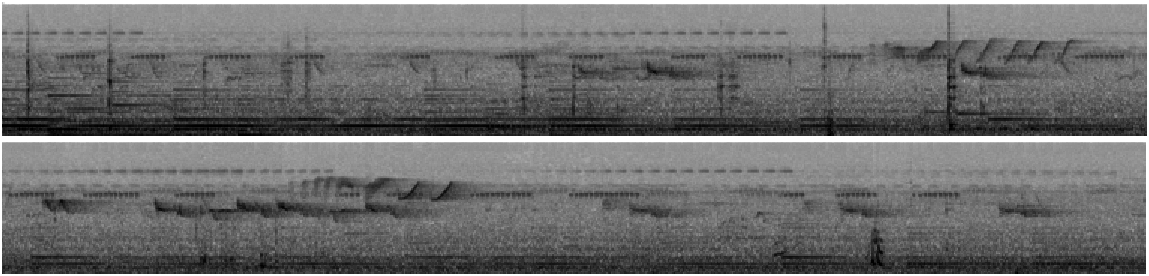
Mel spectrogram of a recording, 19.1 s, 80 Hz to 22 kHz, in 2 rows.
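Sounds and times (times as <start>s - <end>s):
crickets chirping: 0.0s - 19.0s
faint low drone: 0.0s - 19.0s
birds whistling calls: 6.8s - 13.8s.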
